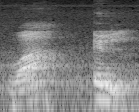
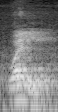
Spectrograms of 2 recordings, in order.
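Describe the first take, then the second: First: The word is split into two syllables. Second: The word is said as one syllable. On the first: The speaker calls it wrong. "അലിഫിനെ വായിക്കത്തില്ല" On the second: The speaker calls it right. "പറയേണ്ടത് വൽ"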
